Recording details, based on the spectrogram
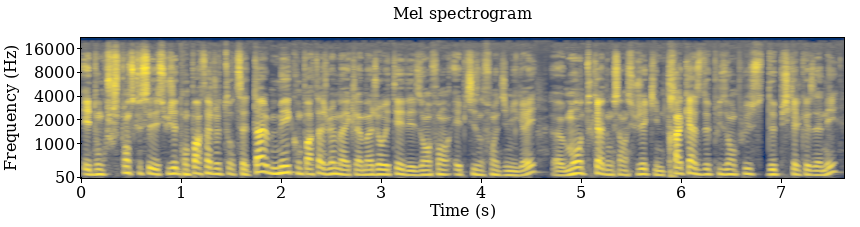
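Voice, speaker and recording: A man speaks at a brisk clip in a dry, close recording. He sounds like a podcast host chatting informally with guests, using plenty of slang as he presents his segment. His pitch sits in an ordinary male range. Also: darkish tone, no echo. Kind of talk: casual panel chat.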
